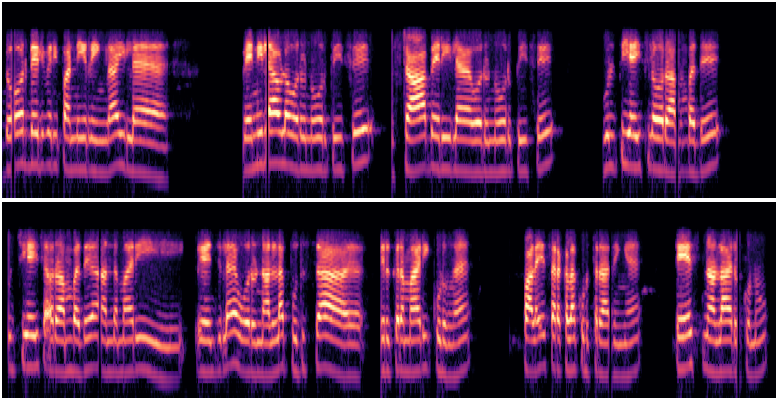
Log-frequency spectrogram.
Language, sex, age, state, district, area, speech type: Tamil, female, 30-45, Tamil Nadu, Coimbatore, rural, conversation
